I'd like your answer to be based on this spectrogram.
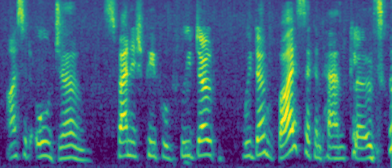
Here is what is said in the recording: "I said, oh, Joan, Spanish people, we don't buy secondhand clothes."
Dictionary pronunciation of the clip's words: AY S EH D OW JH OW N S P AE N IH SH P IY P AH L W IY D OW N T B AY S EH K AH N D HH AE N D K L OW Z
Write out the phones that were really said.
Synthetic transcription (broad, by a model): AY S EH D OW JH OW N S P AE N IH SH P IY P AH L W IY D OW N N B AY S EH K AH N D HH AE N D K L OW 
